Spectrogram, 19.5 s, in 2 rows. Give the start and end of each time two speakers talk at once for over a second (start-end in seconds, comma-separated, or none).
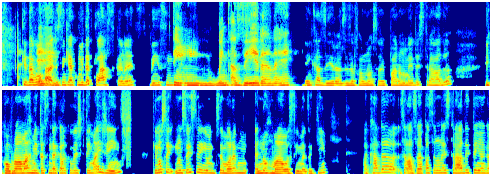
none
